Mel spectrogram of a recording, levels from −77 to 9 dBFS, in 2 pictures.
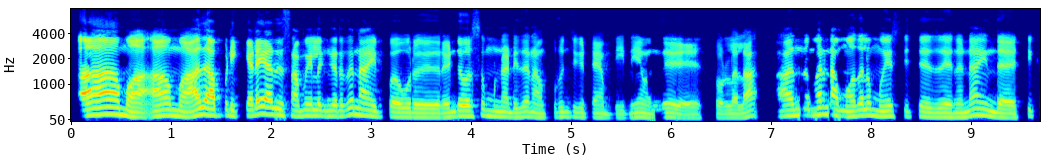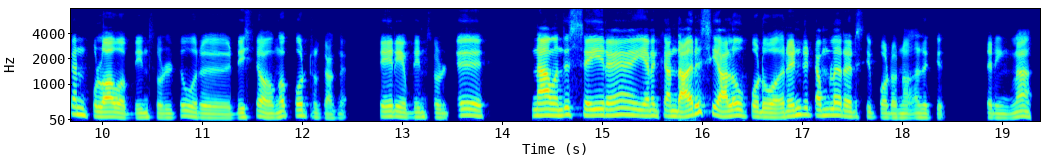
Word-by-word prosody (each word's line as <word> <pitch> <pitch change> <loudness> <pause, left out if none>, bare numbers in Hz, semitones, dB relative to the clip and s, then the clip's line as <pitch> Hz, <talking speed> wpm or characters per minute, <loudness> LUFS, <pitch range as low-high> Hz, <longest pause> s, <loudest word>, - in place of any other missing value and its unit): ஆமா, 180 -5 +7 0.2
ஆமா. 155 -3 +3
அத 180 +3 +6
அப்பிடி 160 -2 -2
கெடையாது. 185 +2 +6
சமையலுங்கிறது, 145 +2 -1
நான் 155 -3 +3
இப்ப 130 +1 -8
ஒரு 115 -1 -2 0.3
2 130 +4 -1
வருஷம் 140 +2 -4
முன்னாடி 130 -3 -2
தான் 130 -2 -3
நான் 110 -2 -6
புரிஞ்சுக்கிட்டேன், 120 -3 -7
அப்பிடீன்னே 100 +4 -8
வந்து 105 +4 -7 0.5
சொல்லலாம். 105 +8 -3 0.3
அந்தமாரி 165 +4 -1
நான் 150 -5 0
மொதல்ல 155 +4 0
முயற்சிச்சது 135 -4 -4
என்னன்னா, 120 +9 -2
இந்த 125 -4 0 0.2
சிக்கன் 175 +4 -5
புலாவ் 125 -2 +3
அப்பிடீன்னு 110 +3 -8
சொல்ட்டு 105 +6 -8
ஒரு 110 -3 -4 0.3
டிஷ் 115 0 -5
அவுங்க 110 +6 -3
போட்ருக்காங்க. 110 -10 -7 0.4
சரி 135 0 +1
அப்பிடீன்னு 120 +2 -9
சொல்ட்டு, 110 +9 -5 0.7
நான் 165 0 +7
வந்து 175 +4 -1
செய்றேன். 165 +2 +3 0.2
எனக்கு 150 -1 -2
அந்த 135 -3 +3
அரிசி 215 -2 0
அளவு 155 +3 +1
போடுவோம். 120 -3 -1
2 180 +4 0
டம்ளர் 160 -2 0
அரிசி 125 0 -12
போடணும். 105 -1 -6
அதுக்கு, 110 -1 -8 0.5
சரிங்களா! 110 +6 -3
135 Hz, 150 wpm, -23 LUFS, 115-160 Hz, 0.7 s, ஆமா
